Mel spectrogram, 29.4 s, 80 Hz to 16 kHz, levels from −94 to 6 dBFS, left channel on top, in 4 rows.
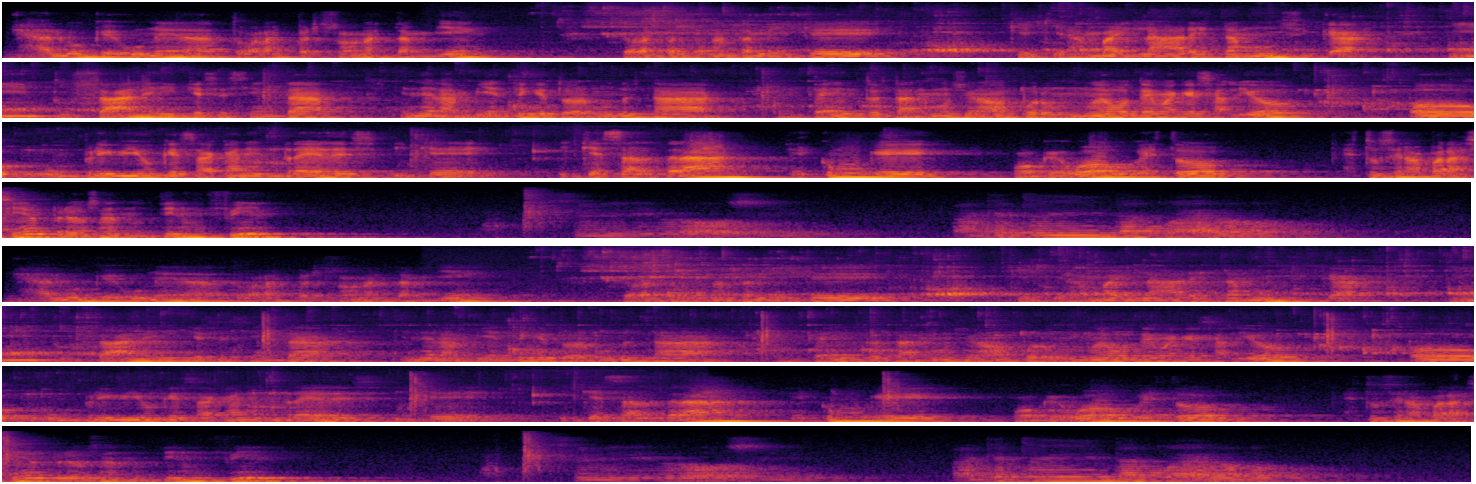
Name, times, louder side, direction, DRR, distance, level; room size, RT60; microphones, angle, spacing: voice 1, 0.1-2.5 2.8-4.5 5.0-6.9 7.2-9.1 9.4-13.9 14.4-17.2 17.5-19.4 19.8-20.9 21.5-23.5, left 4 dB, 85° left, 0.4 m, -29 dB
sound 1, 2.1-18.3, right 1 dB, 25° right, 1.0 m, -44 dB
sound 2, 8.5-9.0 11.0-11.5 12.9-14.4 14.8-17.3 18.0-18.1 18.9-19.6 21.9-22.5 23.5-23.7 24.3-25.2 25.8-25.9, right 5 dB, 70° right, 0.5 m, -48 dB
voice 2, 24.9-26.1 26.8-28.4, left 1 dB, 45° right, 2.4 m, -36 dB
9.5 x 3.7 x 5.0 m
head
